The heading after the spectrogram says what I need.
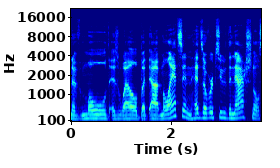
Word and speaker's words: Melancon: Cubs and whatnot melanson they asked people to change how people pronounce his last name right was it was he melon cone I don't know if it was but I've always called him away they know melanson is the correct pronunciation but I could have sworn that like three years ago people were calling a mark melon code Melancon no longer Dale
